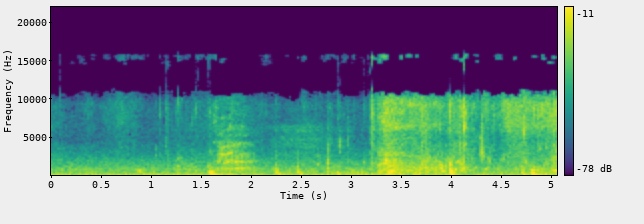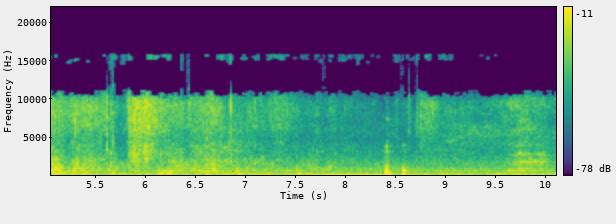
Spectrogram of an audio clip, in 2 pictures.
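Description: Ice-bath water sloshing and splashing, with floating ice knocking, as a man steps into a plastic tub of ice water and lowers himself fully under. The water noise is busiest from about three seconds in until he is under, around seven seconds in.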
